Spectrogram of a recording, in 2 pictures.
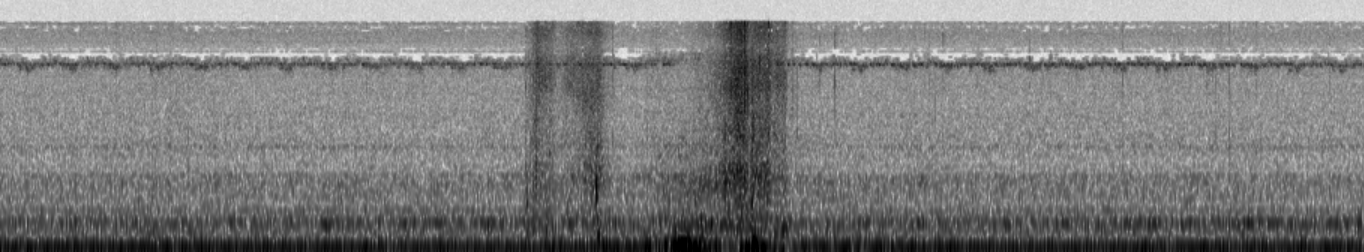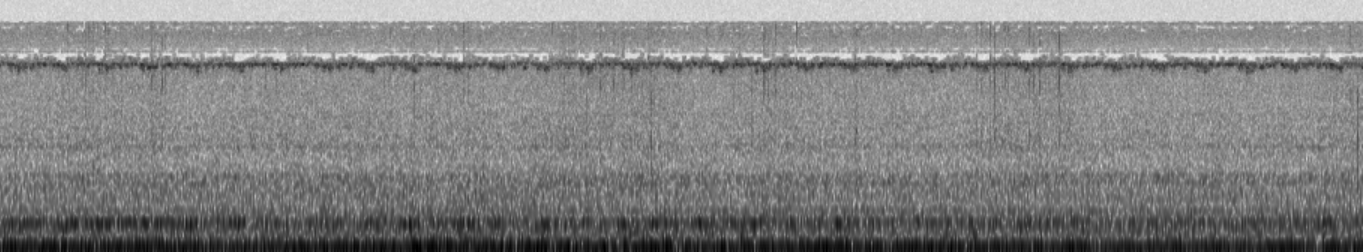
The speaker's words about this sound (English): Oh boy, why is my car making a weird sound?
